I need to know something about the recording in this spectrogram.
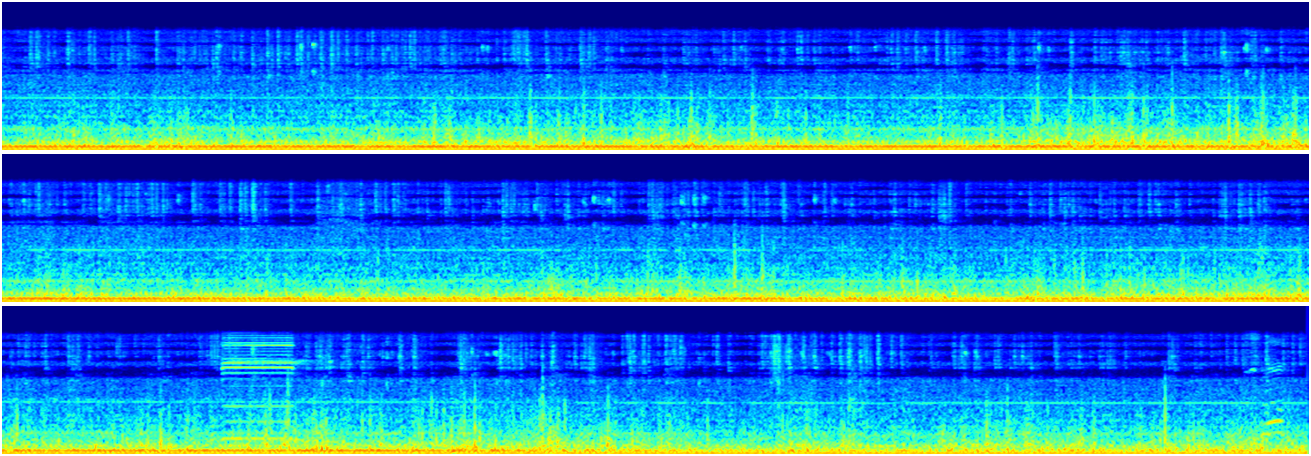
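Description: An engine hums steadily and loudly as a small vehicle drives along a road.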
